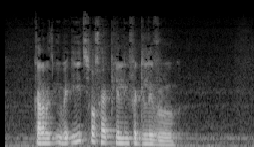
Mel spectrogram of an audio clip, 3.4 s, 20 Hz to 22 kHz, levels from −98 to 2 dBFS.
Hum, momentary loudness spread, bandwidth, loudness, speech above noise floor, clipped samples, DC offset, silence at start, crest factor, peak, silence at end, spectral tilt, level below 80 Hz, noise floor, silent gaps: none; 8 LU; 13 kHz; -25 LUFS; 25 dB; under 0.1%; under 0.1%; 0.1 s; 20 dB; -6 dBFS; 0.1 s; -7.5 dB/octave; -52 dBFS; -49 dBFS; none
